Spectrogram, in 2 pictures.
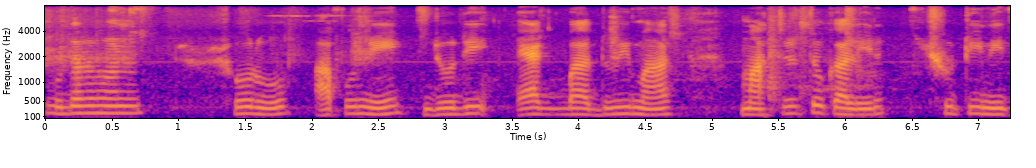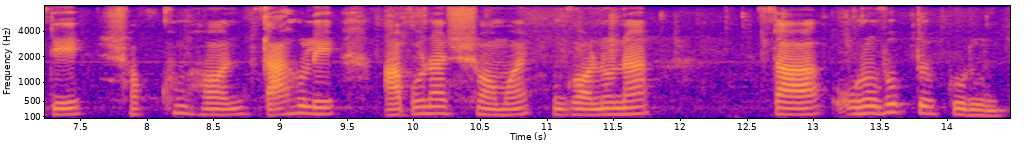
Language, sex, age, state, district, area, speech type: Bengali, female, 45-60, West Bengal, Alipurduar, rural, read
